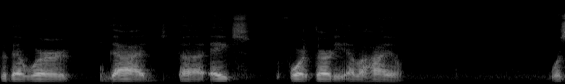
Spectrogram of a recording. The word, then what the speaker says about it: Elohim: Now, how you pronounce that is Elohim, okay?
